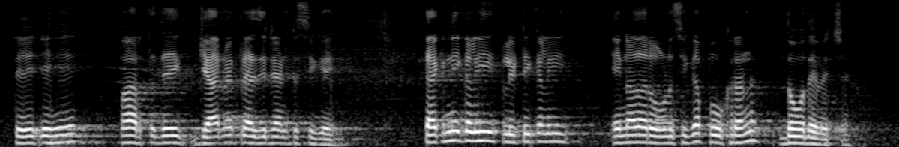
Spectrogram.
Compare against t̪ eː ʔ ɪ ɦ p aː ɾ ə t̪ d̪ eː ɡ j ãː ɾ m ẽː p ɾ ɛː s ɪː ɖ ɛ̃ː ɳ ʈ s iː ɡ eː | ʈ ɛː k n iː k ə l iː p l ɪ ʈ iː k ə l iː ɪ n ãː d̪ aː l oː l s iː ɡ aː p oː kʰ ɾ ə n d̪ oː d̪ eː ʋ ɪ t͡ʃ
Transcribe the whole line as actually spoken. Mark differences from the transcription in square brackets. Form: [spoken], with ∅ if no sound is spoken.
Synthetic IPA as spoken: t̪ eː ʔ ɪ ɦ p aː ɾ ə t̪ d̪ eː ɡ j [aː] ɾ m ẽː p ɾ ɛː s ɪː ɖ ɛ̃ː ɳ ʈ s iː ɡ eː | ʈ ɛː k n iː k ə l iː p l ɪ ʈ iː k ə l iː ɪ n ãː d̪ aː [ɾ] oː l s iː ɡ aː p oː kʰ ɾ ə n d̪ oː d̪ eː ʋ ɪ t͡ʃ

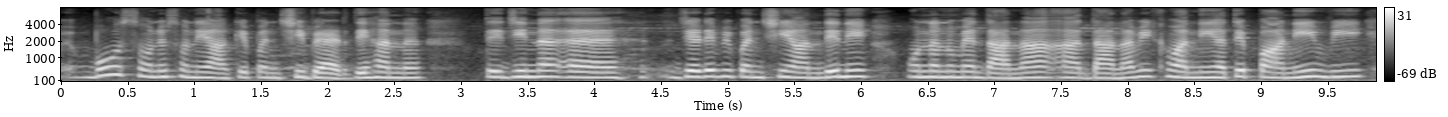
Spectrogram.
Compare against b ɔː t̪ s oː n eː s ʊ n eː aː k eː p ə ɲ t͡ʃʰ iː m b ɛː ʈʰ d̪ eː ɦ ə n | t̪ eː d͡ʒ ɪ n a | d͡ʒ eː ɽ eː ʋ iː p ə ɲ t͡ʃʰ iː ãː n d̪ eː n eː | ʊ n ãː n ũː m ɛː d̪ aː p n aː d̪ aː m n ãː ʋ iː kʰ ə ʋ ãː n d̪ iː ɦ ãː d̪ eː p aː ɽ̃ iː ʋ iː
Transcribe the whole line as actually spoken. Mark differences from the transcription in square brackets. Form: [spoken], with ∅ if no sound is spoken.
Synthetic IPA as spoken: b ɔː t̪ s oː n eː s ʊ n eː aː k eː p ə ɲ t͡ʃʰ iː [∅] b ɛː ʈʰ d̪ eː ɦ ə n | t̪ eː d͡ʒ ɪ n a | d͡ʒ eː ɽ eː ʋ iː p ə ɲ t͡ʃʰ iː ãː n d̪ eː n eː | ʊ n ãː n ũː m [ɛ̃ː] d̪ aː [∅] n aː d̪ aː [∅] n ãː ʋ iː kʰ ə ʋ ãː n d̪ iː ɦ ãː [t̪] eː p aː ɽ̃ iː ʋ iː

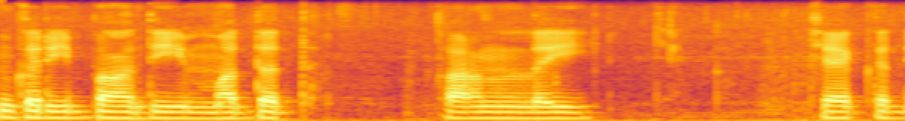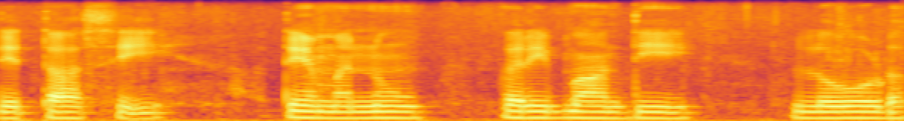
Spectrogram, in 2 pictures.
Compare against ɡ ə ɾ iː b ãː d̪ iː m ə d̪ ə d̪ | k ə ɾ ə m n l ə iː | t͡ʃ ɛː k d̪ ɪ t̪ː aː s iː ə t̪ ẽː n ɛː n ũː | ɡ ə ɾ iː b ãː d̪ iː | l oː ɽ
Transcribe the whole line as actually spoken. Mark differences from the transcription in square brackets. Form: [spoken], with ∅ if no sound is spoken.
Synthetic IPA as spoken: ɡ ə ɾ iː b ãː d̪ iː m ə d̪ ə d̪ | k ə ɾ ə [∅] n l ə iː | t͡ʃ ɛː k d̪ ɪ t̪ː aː s iː ə t̪ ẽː [m] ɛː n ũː | ɡ ə ɾ iː b ãː d̪ iː | l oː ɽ

